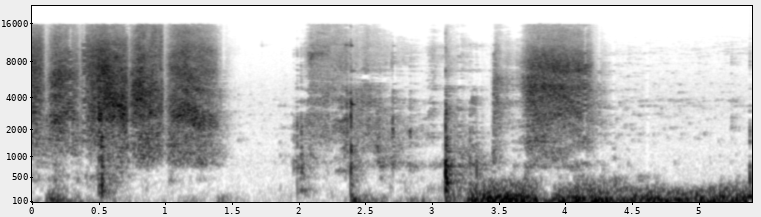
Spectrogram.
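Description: Several bursts of rubbing, hissing friction noise, each from half a second to a second and a half long, then a steady low rumble from about three seconds in.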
